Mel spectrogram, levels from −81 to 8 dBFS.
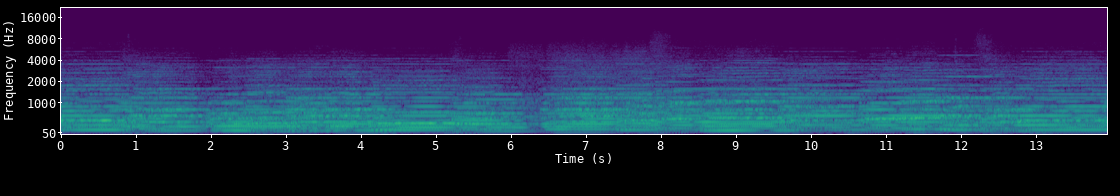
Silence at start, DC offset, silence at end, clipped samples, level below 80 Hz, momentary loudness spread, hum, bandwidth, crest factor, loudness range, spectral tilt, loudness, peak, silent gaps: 0 s; under 0.1%; 0 s; under 0.1%; -60 dBFS; 4 LU; none; 9.4 kHz; 12 dB; 1 LU; -8 dB/octave; -29 LUFS; -16 dBFS; none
